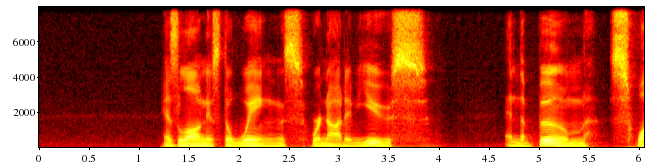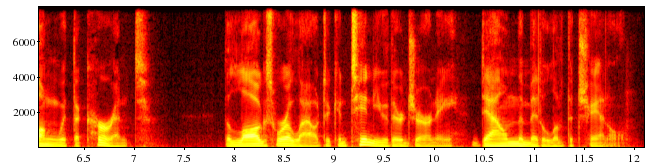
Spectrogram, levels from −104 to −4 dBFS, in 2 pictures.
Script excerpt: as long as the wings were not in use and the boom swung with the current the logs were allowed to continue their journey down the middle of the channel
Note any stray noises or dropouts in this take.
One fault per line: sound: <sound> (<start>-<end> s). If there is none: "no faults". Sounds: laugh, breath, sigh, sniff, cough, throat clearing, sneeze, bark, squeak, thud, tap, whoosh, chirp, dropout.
no faults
